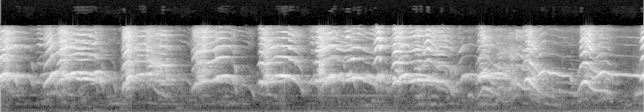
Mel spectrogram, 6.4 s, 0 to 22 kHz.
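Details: Noisy three-week-old German Shorthaired Pointer puppies from the 2014 litter out of Katelands Back in Black; repeated shrill, bent squeals and yelps in short bursts roughly every half second to second, overlapping voices.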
